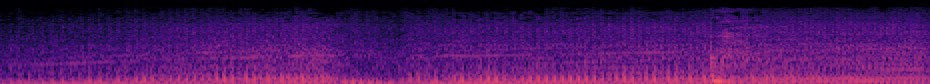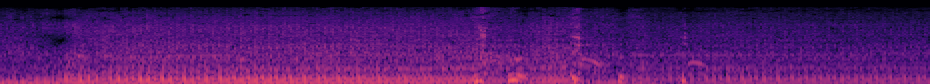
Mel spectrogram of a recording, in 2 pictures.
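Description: A motorcycle engine hums steadily as it rides at night along a dark country road onto a bumpy dirt track, its pitch rising and falling with gear shifts and throttle changes, with a few sharp clicks and rattles near the end; gravel spits from the wheels on the dirt track.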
